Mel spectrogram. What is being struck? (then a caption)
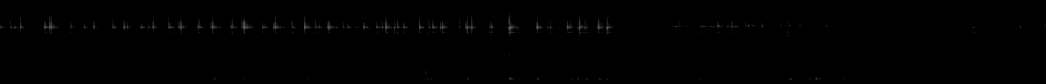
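Ribbed glass vase. Long nails tap quickly on a hollow green ribbed glass vase standing upside down on its rim, striking its flat base and rounded shoulder. Each tap is a short, bright glassy click with a high ring that dies almost at once. The tapping runs steadily, thins out, pauses briefly near the end, then starts again.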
